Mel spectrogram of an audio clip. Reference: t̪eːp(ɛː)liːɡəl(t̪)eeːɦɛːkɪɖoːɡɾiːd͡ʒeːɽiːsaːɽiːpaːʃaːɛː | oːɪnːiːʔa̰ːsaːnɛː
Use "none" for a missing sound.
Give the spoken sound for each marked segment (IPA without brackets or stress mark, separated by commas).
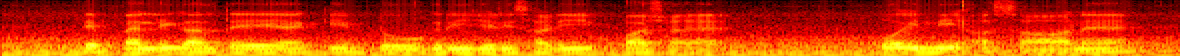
ɛː, t̪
